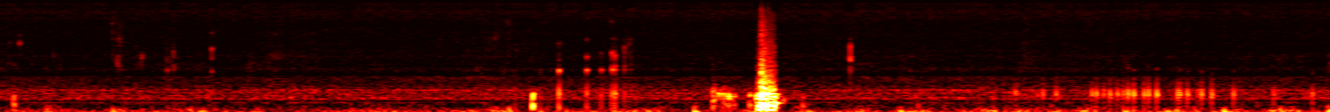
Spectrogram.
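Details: Borborygmi (stomach growling).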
